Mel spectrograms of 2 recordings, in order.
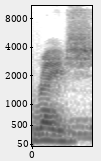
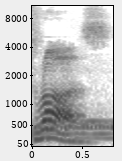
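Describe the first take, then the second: First: The name ends with an sh sound. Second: The name ends with an s sound. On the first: The speaker calls it wrong. "I don't care what the cartoon says, it's not Raish" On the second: The speaker calls it right. "it is Ra's"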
